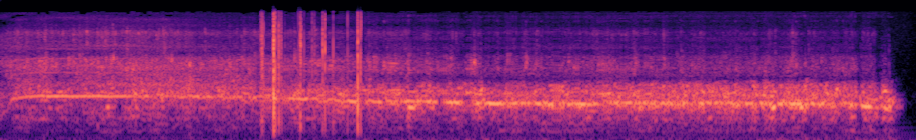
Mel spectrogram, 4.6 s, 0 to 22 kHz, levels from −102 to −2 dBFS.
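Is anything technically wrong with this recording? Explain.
Yes. From 1.30 to 1.85 s, a rough scratching, rustling burst sits about as loud as the sound itself: cable scratch noise, likely a worn cable or connector shifting and changing its contact resistance.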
